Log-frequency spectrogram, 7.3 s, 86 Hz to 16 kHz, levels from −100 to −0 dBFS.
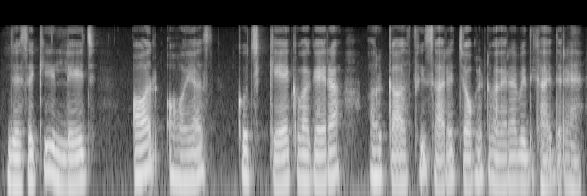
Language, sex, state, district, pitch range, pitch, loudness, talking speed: Hindi, male, Jharkhand, Garhwa, 120-140 Hz, 125 Hz, -19 LUFS, 145 wpm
